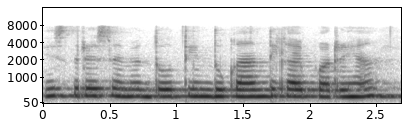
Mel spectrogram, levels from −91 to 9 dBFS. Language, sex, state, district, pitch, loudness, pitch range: Hindi, female, Jharkhand, Garhwa, 265 Hz, -13 LUFS, 265-280 Hz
